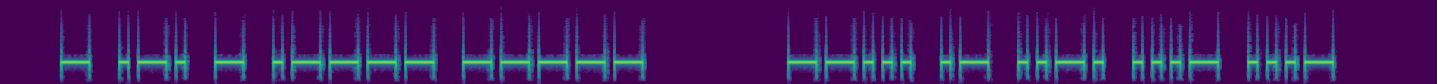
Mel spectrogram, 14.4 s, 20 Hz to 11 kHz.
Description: Morse code, heard as a keyed tone, about 13 wpm, 800 Hz. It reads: TRT10 7AFVV
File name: CW / DET / 1 9 1500C S A 12wpm 3800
